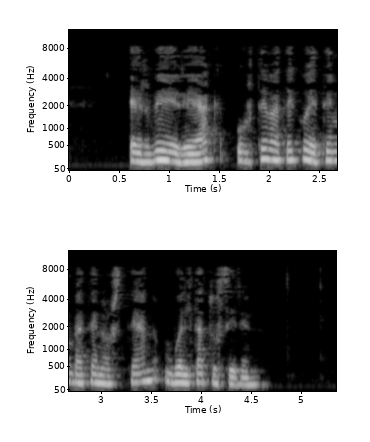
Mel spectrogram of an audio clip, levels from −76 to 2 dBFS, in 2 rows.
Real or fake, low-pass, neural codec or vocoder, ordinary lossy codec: real; 10.8 kHz; none; MP3, 32 kbps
